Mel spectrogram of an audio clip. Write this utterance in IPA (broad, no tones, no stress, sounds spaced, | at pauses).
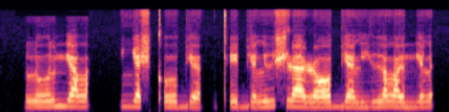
l o l mʲ a lˠ | ʎ a ʃ kʼ o bʲ ɐ | tʼ e bʲ ɐ l ɨ ʃ ɭ a ɭ ɔ bʲ a l j ɨ lˠ ɘ mʲ ɐ l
